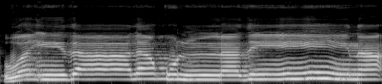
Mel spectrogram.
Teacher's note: زال کو نرمی سے پڑھنا ہے الذین، اور لام کے اوپر شد ہے تو واو کو لام کے ساتھ ملائیں گے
